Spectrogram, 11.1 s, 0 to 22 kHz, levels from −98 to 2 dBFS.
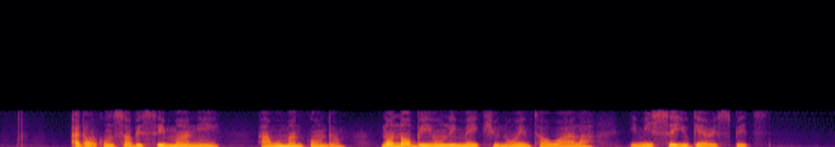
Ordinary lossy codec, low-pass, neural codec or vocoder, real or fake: none; 5.4 kHz; codec, 16 kHz, 0.4 kbps, LongCat-Audio-Codec; fake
